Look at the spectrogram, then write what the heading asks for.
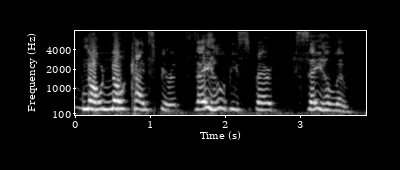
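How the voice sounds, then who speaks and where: A man's voice: extremely high pitch, slow pace. A man playing a frightened old miser in a radio drama, desperate and imploring. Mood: pleading.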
